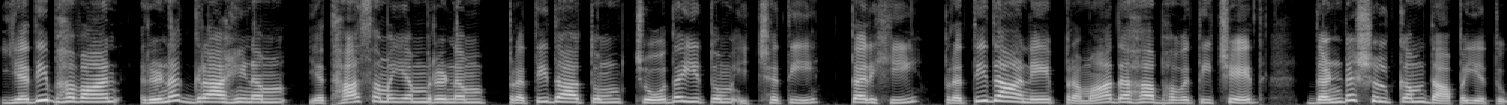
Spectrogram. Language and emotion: Sanskrit, neutral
